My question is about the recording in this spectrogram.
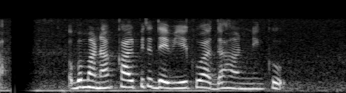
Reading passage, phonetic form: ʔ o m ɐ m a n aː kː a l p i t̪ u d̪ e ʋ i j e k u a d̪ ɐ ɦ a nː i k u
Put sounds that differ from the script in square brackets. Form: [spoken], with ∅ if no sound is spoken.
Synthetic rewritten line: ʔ o [b] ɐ m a n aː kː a l p i t̪ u d̪ e ʋ i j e k u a d̪ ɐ ɦ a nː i k u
